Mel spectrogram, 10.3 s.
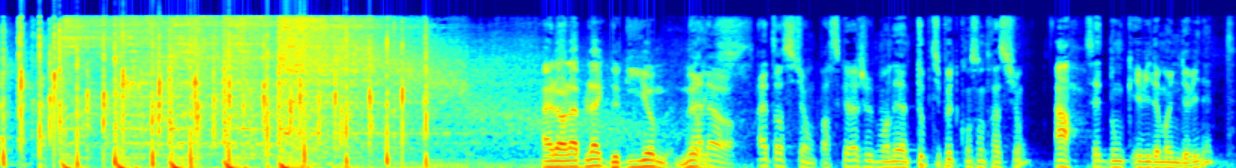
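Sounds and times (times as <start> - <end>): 
person clapping: 0.0 - 3.8
speech: 4.5 - 10.2.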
